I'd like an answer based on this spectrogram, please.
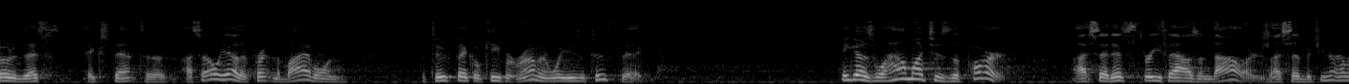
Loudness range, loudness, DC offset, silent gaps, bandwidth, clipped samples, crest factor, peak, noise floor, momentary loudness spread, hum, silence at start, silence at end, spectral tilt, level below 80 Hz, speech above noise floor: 4 LU; -35 LUFS; under 0.1%; none; 8 kHz; under 0.1%; 20 dB; -16 dBFS; -63 dBFS; 11 LU; none; 0 s; 0 s; -6 dB/octave; -84 dBFS; 29 dB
